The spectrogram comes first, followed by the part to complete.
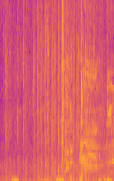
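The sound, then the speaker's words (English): Several pigeons coo in low, throaty bursts, a soft rolling rhythm repeating, with brief scuffling and a sharp flutter-like noise mixed in against steady outdoor background noise. “But we give the pigeon grudging respect for being so adaptive to its urban surroundings.”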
